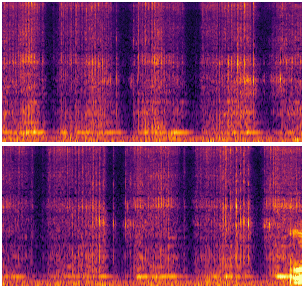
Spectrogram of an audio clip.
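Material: Plastic.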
